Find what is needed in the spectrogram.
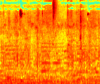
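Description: Soft background music with steady held notes, with a few faint ticks.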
